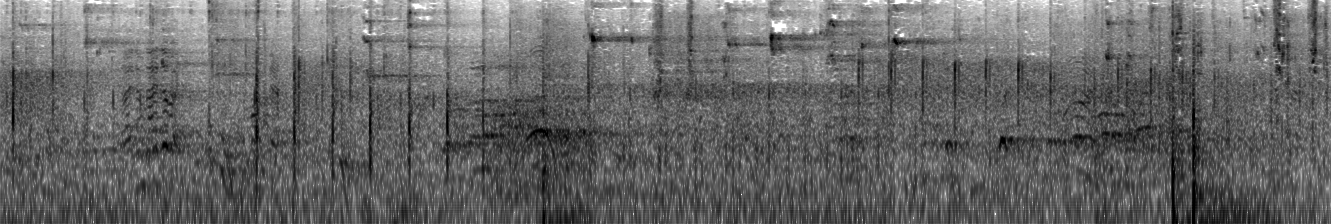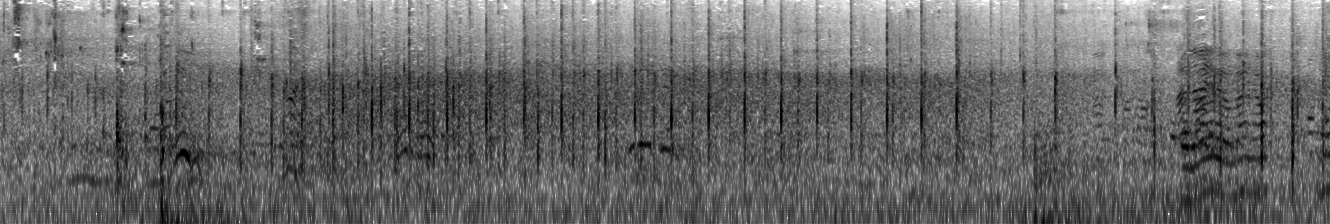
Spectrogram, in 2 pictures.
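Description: Ping-pong balls clatter from other tables throughout a large echoing hall.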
